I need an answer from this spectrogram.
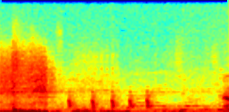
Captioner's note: knock on door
